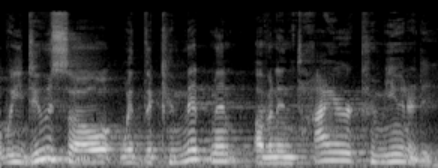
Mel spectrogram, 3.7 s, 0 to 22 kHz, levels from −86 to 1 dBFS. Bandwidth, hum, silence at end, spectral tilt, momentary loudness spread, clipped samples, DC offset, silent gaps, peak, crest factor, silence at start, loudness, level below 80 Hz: 16.5 kHz; none; 0 s; -6.5 dB/octave; 7 LU; under 0.1%; under 0.1%; none; -8 dBFS; 14 dB; 0 s; -21 LUFS; -50 dBFS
